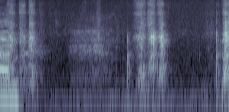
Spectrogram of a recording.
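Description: Sandpaper is rubbed over the radius of a guitar fretboard in short, close rasping strokes, with pauses between passes.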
